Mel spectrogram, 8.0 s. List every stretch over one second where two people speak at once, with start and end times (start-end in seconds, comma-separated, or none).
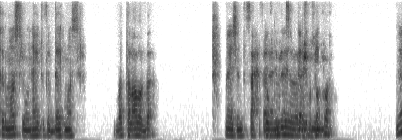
5.3-6.6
